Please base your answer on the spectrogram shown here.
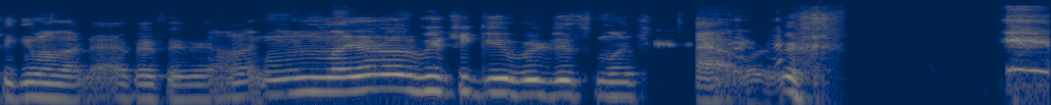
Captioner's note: laughs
